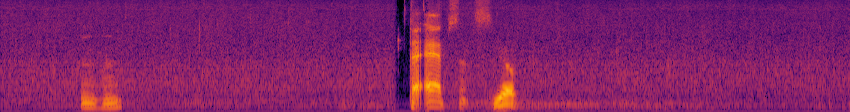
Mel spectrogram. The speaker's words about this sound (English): Am I hearing rain? Okay. Well, playing in the background earlier. I don't know if you could hear that. Yes, I could.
